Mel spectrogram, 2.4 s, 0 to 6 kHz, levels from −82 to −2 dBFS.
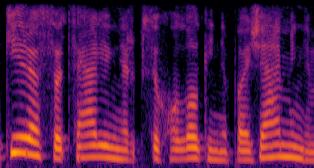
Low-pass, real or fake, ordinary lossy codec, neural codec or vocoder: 5.4 kHz; fake; Opus, 24 kbps; codec, 16 kHz in and 24 kHz out, 2.2 kbps, FireRedTTS-2 codec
